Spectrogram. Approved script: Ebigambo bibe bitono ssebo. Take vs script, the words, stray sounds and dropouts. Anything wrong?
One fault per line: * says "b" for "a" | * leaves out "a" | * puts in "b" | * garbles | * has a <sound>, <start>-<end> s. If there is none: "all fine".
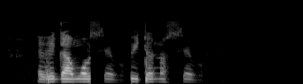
* says "ssebo" for "bibe"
